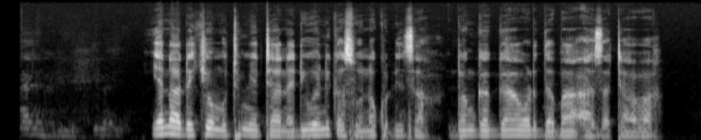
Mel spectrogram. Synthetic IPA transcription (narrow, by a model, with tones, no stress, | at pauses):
jɐ˦naː˨da˨kʲa˦wmʊ˨tʊ˦mɛ˨ntaː˨na˨diː˦wɐ˦ni˦kʼɐ˨soː˦na˦kʷʊ˦ɗɪ˦nsa˨dɔ˦ŋɡɐ˦ɡːaː˦wɐ˦rda˨baː˦ʔa˨zɐ˨taː˦ba˦ʔ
